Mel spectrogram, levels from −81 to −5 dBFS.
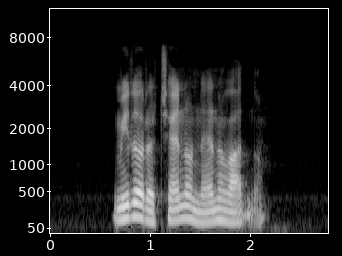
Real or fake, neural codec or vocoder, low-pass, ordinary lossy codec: real; none; 7.2 kHz; none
